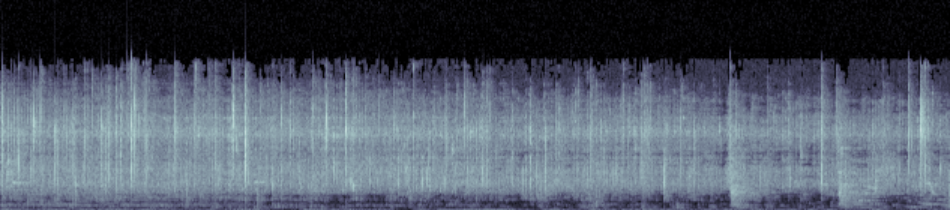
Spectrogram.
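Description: An egg omelette sizzling in a pan on a gas stove: a steady hiss full of small crackles, with a low hum underneath. A metal spoon scrapes and taps in the pan a few times near the end.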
